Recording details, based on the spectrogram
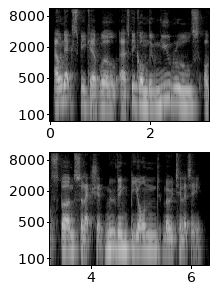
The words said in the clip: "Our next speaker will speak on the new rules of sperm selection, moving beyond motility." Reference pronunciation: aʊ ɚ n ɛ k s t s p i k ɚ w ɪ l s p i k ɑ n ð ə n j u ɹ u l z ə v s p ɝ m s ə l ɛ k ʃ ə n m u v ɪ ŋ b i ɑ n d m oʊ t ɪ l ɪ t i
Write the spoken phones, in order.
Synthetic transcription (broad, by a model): aʊ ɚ n ɛ k s t s p i k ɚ w ɪ l s p i k n ð ə n j u ɹ u l z ə v s p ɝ m s ə l ɛ k ʃ ə n m u v ɪ ŋ b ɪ ɑ n d m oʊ t ɪ l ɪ t i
